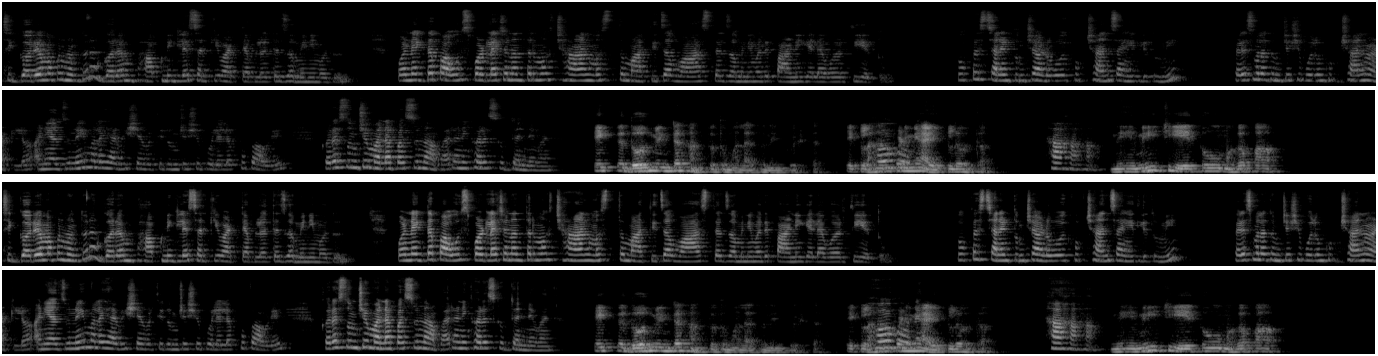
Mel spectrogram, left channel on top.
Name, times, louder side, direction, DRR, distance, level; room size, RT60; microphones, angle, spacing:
voice 1, 0.0-8.9 9.6-11.7 12.3-19.3 22.4-23.0 24.2-24.8, right 5 dB, 65° right, 0.6 m, -37 dB
voice 2, 19.7-21.7 22.2-23.6 24.8-26.4, left 2 dB, 80° left, 1.1 m, -34 dB
3.5 x 2.4 x 4.4 m
head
